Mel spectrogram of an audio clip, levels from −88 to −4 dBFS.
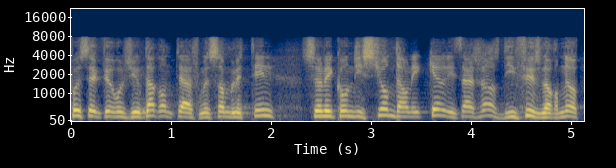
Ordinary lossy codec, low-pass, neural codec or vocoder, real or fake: none; none; codec, 16 kHz, 0.5 kbps, X-Codec, HuBERT features, trained on balanced general audio; fake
